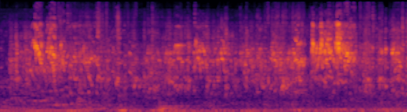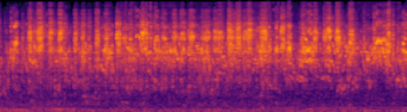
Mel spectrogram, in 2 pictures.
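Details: Wild budgerigars chirping: rapid, twittering high notes that start softer and build into a louder, denser chattering chorus toward the end.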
